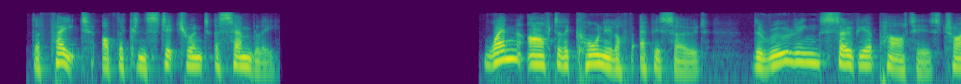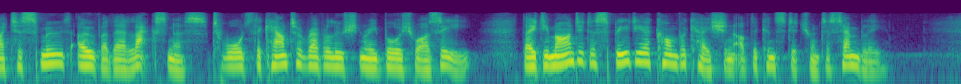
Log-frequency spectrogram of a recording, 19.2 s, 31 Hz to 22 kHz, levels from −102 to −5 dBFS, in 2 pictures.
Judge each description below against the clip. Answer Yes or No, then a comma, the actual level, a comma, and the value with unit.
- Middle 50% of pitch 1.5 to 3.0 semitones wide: No, average, 5.1 semitones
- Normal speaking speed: No, slow, 110 wpm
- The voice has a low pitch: Yes, low, 125 Hz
